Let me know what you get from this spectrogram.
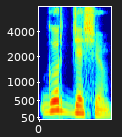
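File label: "гӧрддзасьӧм", Komi, female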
